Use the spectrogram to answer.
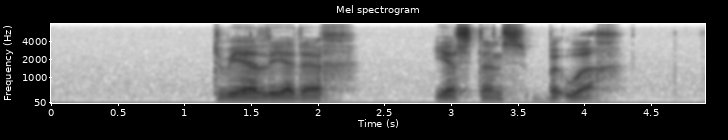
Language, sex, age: Afrikaans, male, 19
